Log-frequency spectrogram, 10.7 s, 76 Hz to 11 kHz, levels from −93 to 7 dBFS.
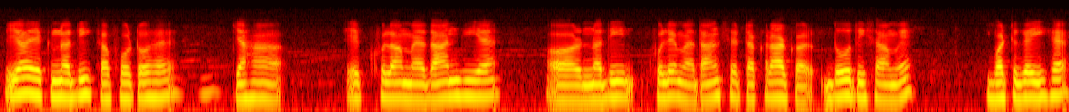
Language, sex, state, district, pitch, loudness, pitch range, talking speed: Hindi, male, Bihar, Saran, 145 Hz, -26 LUFS, 135-155 Hz, 140 wpm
